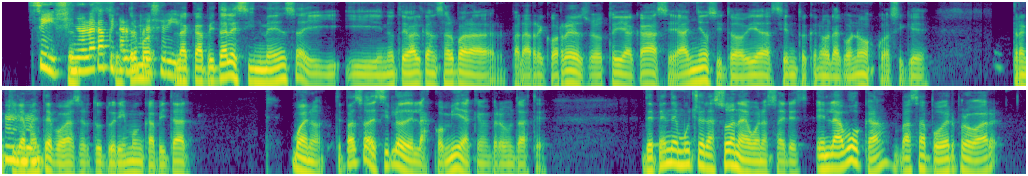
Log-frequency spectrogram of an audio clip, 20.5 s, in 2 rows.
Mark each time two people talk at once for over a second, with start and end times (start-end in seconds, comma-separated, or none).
0.6-1.9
